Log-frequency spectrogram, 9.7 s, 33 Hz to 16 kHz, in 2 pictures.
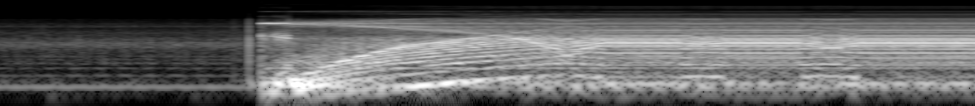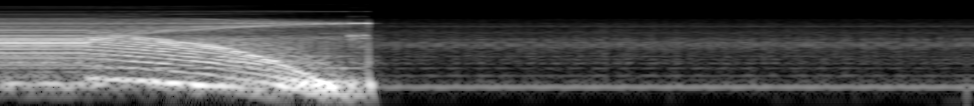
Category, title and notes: Sound effects > Electronic / Design
LW MONO 01
I recorded this signal using oldtimer 1968 radio with LW band and MKH8060 to pick up.
analog, laser, LW, noise, Radio, sci-fi, signal, static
